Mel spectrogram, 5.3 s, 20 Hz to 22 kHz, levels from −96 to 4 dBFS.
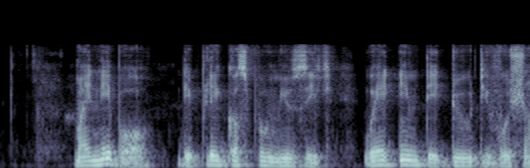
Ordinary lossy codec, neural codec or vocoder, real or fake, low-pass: none; codec, 16 kHz, 4.8 kbps, FACodec; fake; 7.2 kHz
